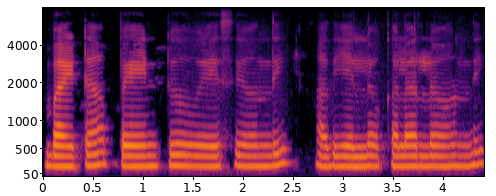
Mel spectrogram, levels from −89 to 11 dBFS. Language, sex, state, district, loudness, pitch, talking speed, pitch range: Telugu, female, Telangana, Mahabubabad, -20 LUFS, 185 Hz, 120 wpm, 185-195 Hz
